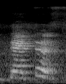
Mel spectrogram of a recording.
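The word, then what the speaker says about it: debtors: इसमें B silent होता है, ठीक है, डेटर्स नहीं बोलेंगे इसको, डेटर्स, ठीक है।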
